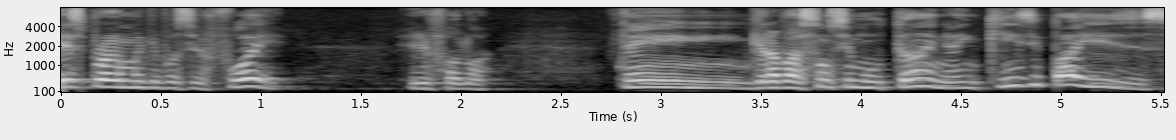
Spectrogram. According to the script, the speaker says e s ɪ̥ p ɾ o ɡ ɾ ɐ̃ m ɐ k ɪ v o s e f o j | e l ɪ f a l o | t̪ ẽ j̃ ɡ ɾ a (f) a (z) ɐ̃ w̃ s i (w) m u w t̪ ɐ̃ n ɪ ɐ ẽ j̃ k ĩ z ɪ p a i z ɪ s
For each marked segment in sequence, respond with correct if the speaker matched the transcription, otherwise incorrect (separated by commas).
incorrect, incorrect, incorrect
